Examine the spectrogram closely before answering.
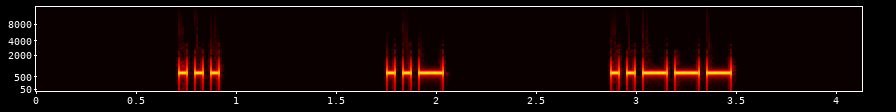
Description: Morse code, heard as a keyed tone, about 30 wpm, spaced as for 9 wpm, 700 Hz. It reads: SU2
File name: Lesson 17e - Letter u - Three Characters 30wpm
